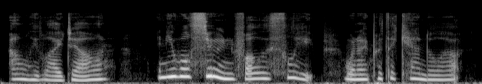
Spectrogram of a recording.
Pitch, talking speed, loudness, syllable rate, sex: 255 Hz, 185 wpm, -16 LUFS, 4.9 syllables/s, female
